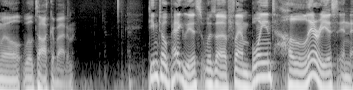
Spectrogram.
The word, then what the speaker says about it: Pagalies: It's Teemto, T-E-E-M-T-O, and then Paglius is how I'm saying it. P-A-G-A-L-I-E-S. – Oh, trust me, that comes up.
